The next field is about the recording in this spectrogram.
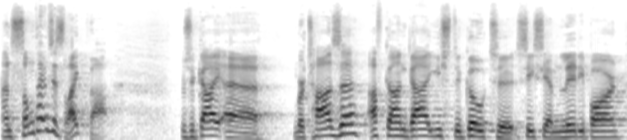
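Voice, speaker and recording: A man's voice: on the high side, lively intonation, normal speed. A man with a Northern Irish accent giving an informal, conversational sermon full of personal stories and bits of acted-out dialogue. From Northern Ireland. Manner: conversational, self-quoting, acts out short bits of dialogue. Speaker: preacher.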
